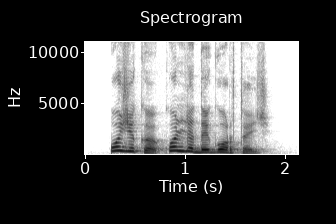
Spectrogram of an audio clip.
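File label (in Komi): позьӧ кӧ колльӧдӧй гортӧдз, Komi, female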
